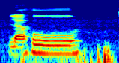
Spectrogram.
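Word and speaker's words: لَهُۥ: Contohnya seperti lahu. Kalau kita tengok pada ayat tersebut, selepas ha itu terdapat wau kecil. Jadi wau kecil itu ialah mad silah qasirah. Jadi hendaklah kita bacanya dengan dua harakat.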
